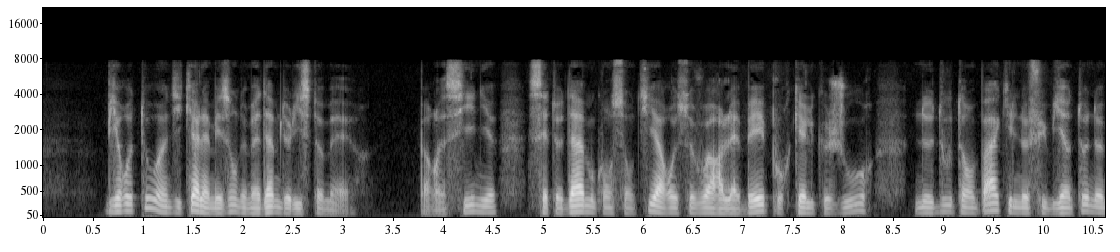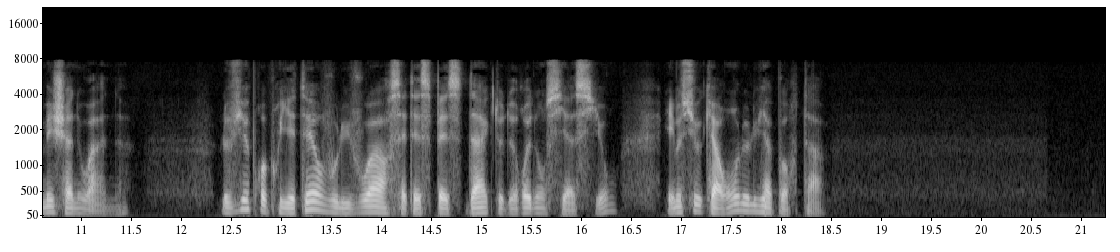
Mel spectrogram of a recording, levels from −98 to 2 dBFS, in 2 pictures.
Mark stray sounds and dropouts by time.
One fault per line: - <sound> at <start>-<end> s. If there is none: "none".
none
